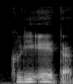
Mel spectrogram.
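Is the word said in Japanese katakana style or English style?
Japanese. It is said with Japanese katakana-style sounds. The speaker calls it wrong.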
